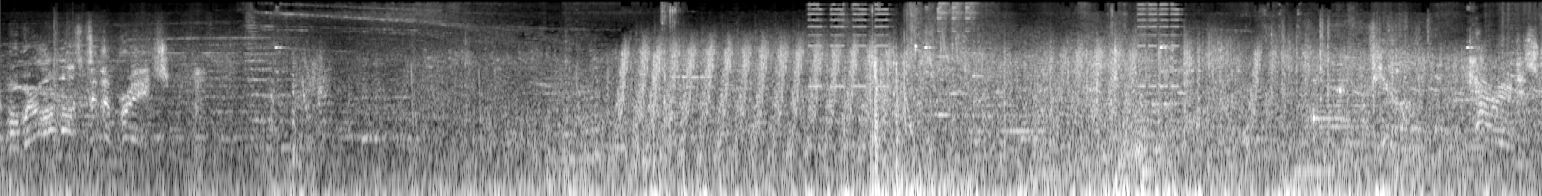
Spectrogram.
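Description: A capital carrier ship blows apart in Star Wars Squadrons, a loud sustained roar of deep explosions and crashing debris that builds and swells over several seconds with mechanical rattles.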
